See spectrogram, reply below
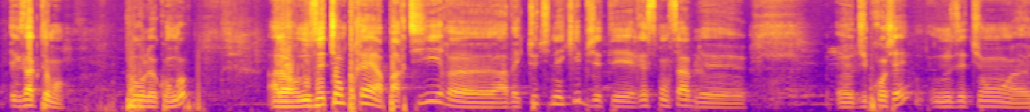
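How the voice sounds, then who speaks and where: A young man from France speaking on a discussion panel, halting and full of hesitations and repeated words. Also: medium pitch, mellow. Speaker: panel speaker, event organizer.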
